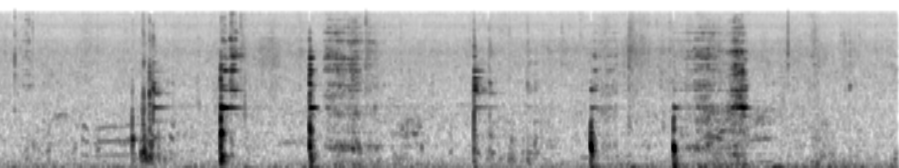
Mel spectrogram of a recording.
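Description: A knife chops tomato on a board.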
